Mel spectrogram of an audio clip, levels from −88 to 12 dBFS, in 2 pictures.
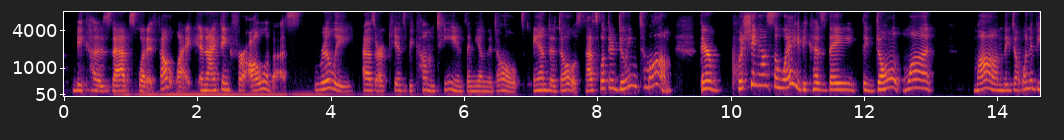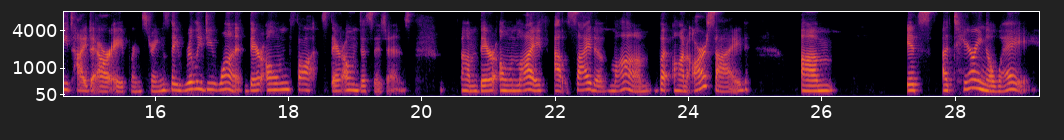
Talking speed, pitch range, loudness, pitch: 155 wpm, 195-240 Hz, -23 LUFS, 215 Hz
